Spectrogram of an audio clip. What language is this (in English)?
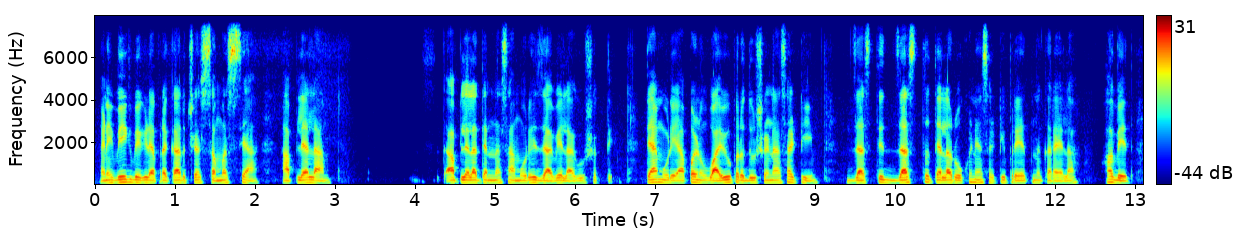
Marathi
